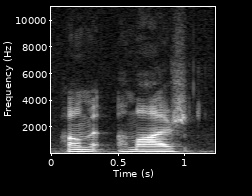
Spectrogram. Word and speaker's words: homage: Netflix has announced that the Duffer Brothers' highly popular 80s homage. How do you say homage? Homage. Oh, God. Netflix has announced that the Duffer Brothers' highly popular 80s homage. Think of it as Spanish.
